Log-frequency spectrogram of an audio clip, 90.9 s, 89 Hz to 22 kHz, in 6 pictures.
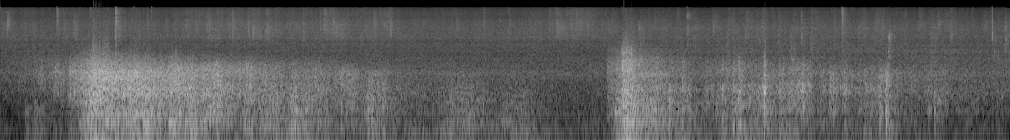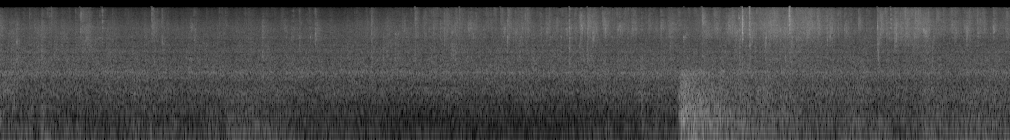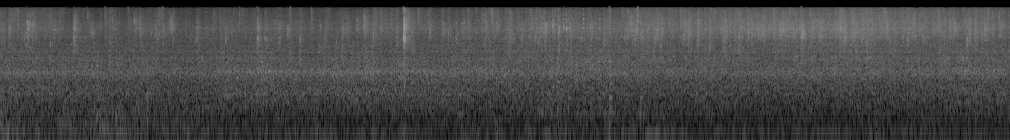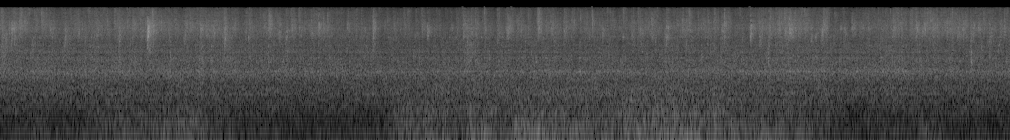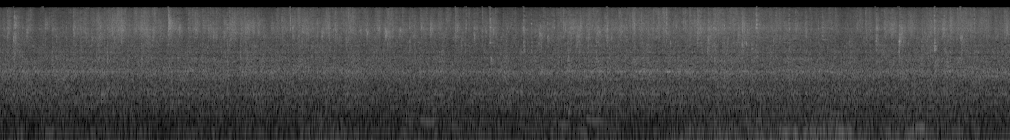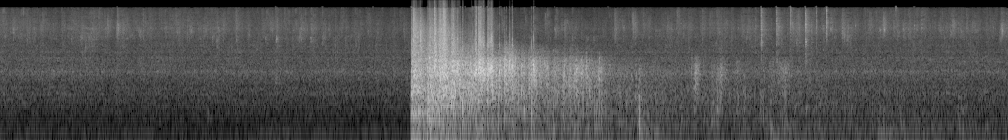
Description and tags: Heavy rain w/ thunders
Recorded next to my window with a CAD u37
(São Paulo - Brazil)
rain, thunder, nature, storm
